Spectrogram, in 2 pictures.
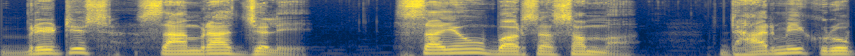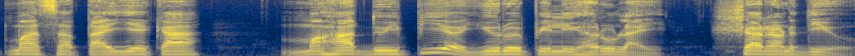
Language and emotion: Nepali, neutral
